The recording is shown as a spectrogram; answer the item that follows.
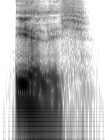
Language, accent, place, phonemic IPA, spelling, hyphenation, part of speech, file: German, Germany, Berlin, /ˈeːəlɪç/, ehelich, ehe‧lich, adjective, De-ehelich.ogg
- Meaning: 1. marital 2. born in wedlock, legitimate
